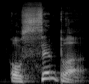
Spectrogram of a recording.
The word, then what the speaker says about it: senpai: I'm told it's senpai. It was senpai. Well, I'm sorry. I looked at your name, and I know it's a Vietnamese surname, and then it says senpai, and I just assume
